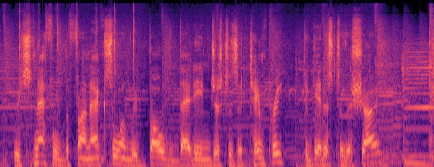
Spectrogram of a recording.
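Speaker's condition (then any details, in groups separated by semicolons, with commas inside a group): No condition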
